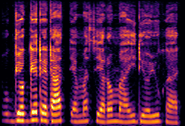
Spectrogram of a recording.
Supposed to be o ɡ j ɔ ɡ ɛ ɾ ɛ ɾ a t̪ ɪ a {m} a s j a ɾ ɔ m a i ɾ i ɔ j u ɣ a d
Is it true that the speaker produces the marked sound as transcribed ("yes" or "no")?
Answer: yes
